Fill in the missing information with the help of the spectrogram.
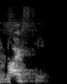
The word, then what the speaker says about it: Chakravarthi: Chakravarthi.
